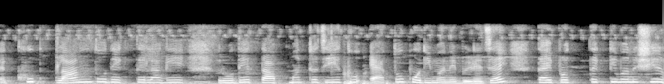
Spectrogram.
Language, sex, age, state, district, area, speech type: Bengali, female, 45-60, West Bengal, Purulia, urban, spontaneous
